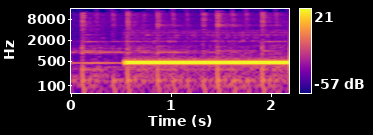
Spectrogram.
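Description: A telephone ringing tone on an outgoing call: after a brief quiet start, a loud, steady single-pitched tone comes in and holds to the end over a faint rhythmic ticking. No one speaks.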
